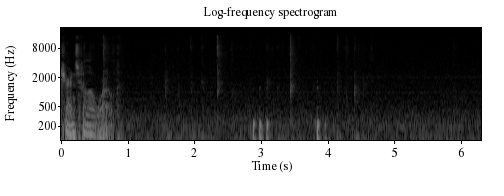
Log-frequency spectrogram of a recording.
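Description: Keyboard keys click as someone types.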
